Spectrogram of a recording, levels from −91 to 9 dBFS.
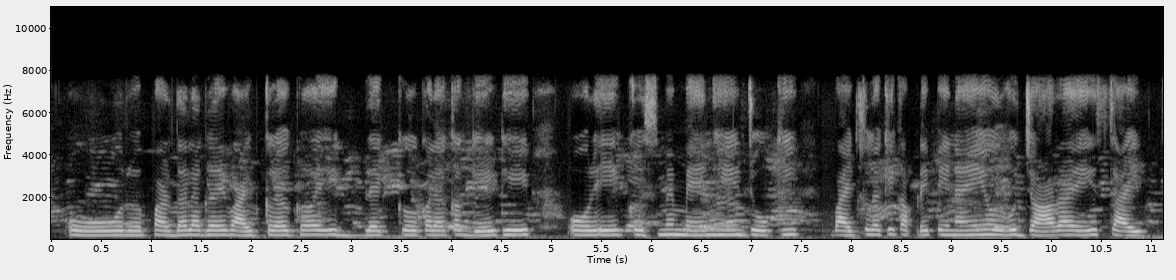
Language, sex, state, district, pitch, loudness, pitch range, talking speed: Hindi, female, Bihar, Sitamarhi, 215 Hz, -19 LUFS, 205-225 Hz, 190 wpm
